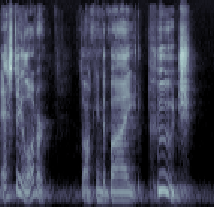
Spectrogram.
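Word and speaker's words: Puig: Uh Clara Lizaraga, Bloomberg Company's reporter on Estee Lauder talking to buy Pooge, that's the pronunciation, pooge to create a beauty giant.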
